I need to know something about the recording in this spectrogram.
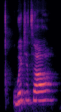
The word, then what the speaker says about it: Wichita: And even this year, like we got to go see a safari in Wichita.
